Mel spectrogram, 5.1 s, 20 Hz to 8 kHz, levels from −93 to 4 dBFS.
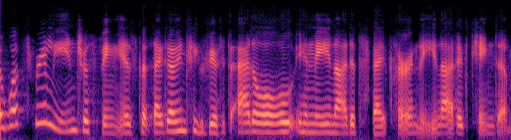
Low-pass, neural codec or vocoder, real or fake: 7.2 kHz; codec, 16 kHz, 2 kbps, X-Codec, HuBERT features, trained on LibriSpeech; fake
